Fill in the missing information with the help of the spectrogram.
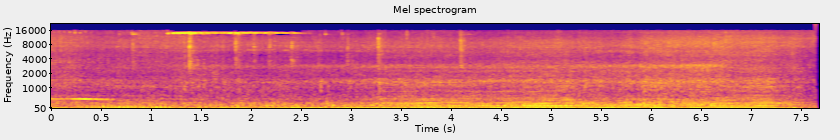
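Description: Motorcycle engine running at riding speed, heard from the rider's seat over road and wind noise, its pitch shifting a little as the throttle changes.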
